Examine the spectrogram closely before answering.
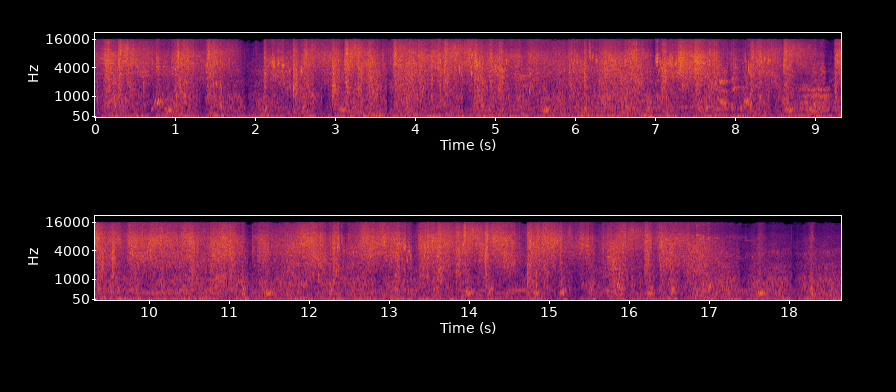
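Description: Fire spells burst and crackle in a fast, constant stream.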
